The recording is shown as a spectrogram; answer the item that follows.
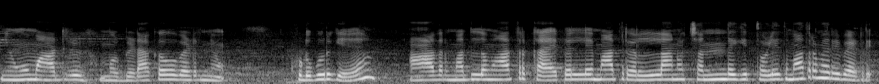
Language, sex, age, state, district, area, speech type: Kannada, female, 45-60, Karnataka, Dharwad, rural, spontaneous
